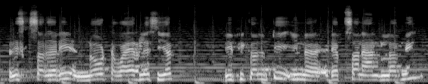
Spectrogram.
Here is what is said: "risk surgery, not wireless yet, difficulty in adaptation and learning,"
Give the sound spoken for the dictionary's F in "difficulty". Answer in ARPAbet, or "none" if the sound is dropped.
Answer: P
